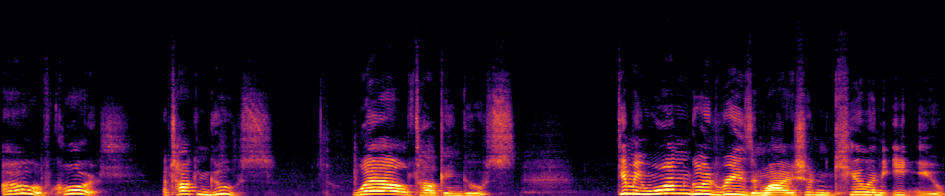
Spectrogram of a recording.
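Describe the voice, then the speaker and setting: Using a put-on character voice, a woman speaks very slowly at a high pitch, swinging her pitch very widely and leaving long, frequent pauses. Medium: read story.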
